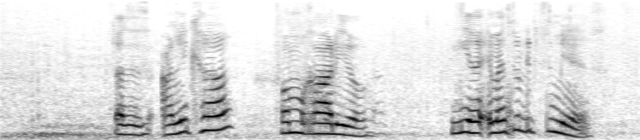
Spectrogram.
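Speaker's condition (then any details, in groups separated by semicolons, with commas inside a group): Down syndrome; genetic, congenital, features visible at birth, glasses since age 2, childhood training in tongue control; still very small stature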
